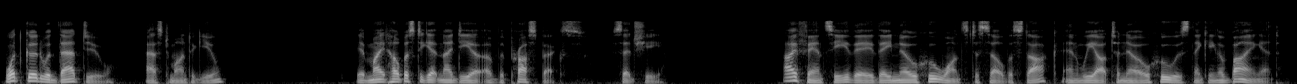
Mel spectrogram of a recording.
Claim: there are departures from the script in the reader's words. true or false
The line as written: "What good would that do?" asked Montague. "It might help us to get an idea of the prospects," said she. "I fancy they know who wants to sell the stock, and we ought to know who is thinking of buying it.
true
